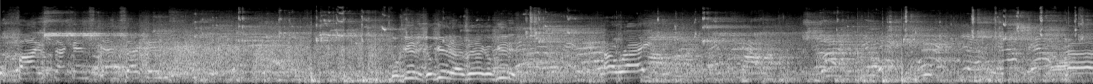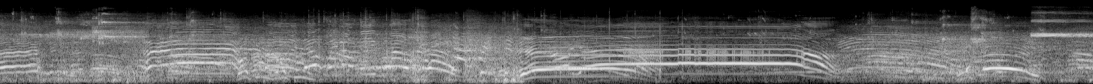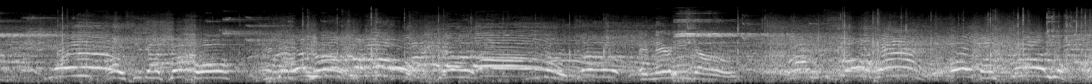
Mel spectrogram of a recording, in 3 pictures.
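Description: Indoor basketball game on a hardwood court: the ball dribbling and sneakers squeaking on the floor, with voices of players and onlookers. Midway a steady buzzer-like tone sounds for about three seconds, and short high whistle blasts come near the start, about two-thirds through and near the end.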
